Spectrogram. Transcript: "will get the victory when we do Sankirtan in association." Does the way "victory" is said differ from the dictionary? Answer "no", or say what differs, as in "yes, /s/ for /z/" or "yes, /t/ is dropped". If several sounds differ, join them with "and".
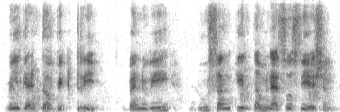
no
